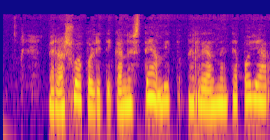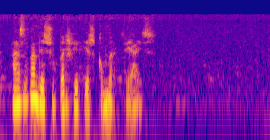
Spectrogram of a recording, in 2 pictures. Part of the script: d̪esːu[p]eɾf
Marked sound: correct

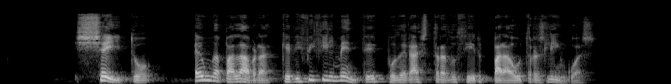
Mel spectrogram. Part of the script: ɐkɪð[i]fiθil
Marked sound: correct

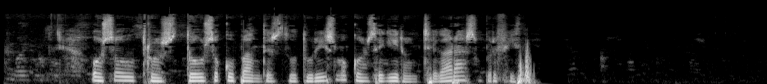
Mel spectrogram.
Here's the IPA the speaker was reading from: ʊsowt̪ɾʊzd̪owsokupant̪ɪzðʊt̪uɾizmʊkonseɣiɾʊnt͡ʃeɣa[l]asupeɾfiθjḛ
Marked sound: incorrect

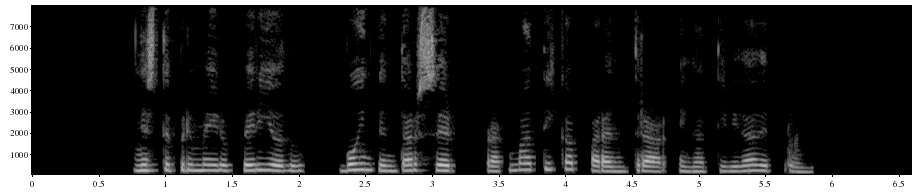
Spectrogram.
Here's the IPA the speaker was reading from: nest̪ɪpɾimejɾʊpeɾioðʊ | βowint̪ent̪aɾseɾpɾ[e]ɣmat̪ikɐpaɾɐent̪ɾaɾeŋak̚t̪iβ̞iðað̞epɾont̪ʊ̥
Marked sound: incorrect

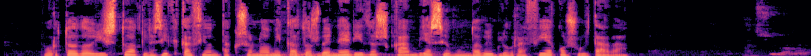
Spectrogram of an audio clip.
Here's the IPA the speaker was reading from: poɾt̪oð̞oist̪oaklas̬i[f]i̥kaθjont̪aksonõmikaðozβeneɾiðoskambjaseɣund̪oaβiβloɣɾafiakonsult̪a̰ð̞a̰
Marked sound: correct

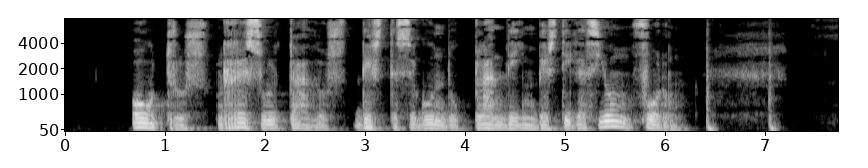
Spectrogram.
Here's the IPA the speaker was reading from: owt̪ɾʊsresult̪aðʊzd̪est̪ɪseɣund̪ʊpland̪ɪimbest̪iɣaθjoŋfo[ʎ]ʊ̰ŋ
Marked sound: incorrect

